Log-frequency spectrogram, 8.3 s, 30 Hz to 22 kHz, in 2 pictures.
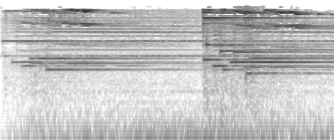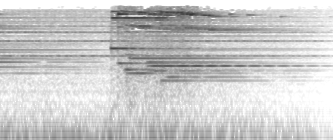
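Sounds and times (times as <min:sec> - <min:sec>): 
twinkling sound: 0:00.0 - 0:08.3.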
